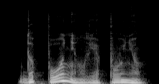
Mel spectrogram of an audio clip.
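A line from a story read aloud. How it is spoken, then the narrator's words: Grumbled reply. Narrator (Russian): буркнул в ответ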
